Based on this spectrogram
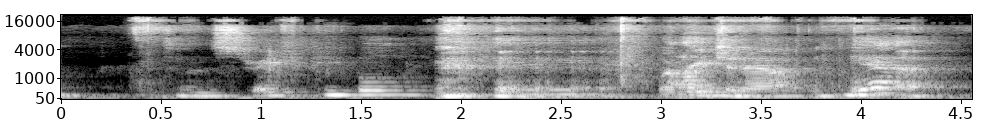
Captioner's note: chuckles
